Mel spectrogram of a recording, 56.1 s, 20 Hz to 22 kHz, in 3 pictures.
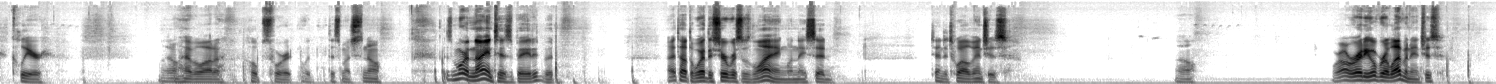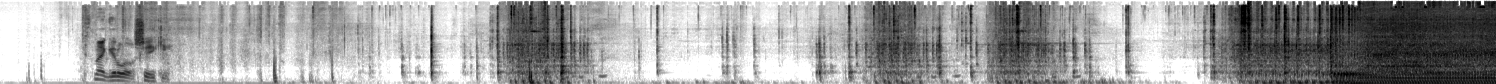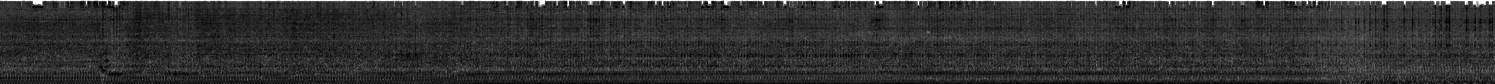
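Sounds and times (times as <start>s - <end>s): knocks and scuffs: 18.0s - 23.5s
small engine running: 24.8s - 26.3s, 29.3s - 32.4s, 33.7s - 56.0s.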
